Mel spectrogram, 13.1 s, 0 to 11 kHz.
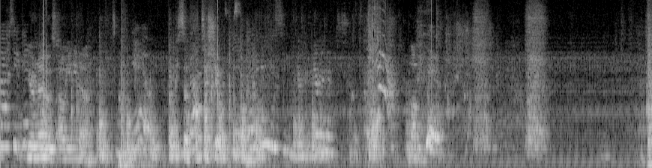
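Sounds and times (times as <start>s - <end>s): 
speech: 0.5s - 5.5s
water sloshing and splashing in a bathtub: 1.4s - 10.5s.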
